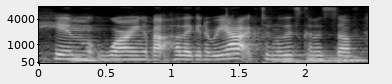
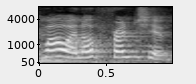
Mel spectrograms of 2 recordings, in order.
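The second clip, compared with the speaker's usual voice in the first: mock gushing; 5 semitones higher, 7 dB louder than usual. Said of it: "it went from being like".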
